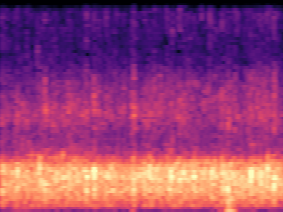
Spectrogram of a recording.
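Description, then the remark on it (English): A steady burst of applause, dense overlapping claps forming a continuous bright wash of sound at an even loudness throughout, with no voices standing out. “Yeah, well, I think we can clap. I think that's most appropriate.”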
